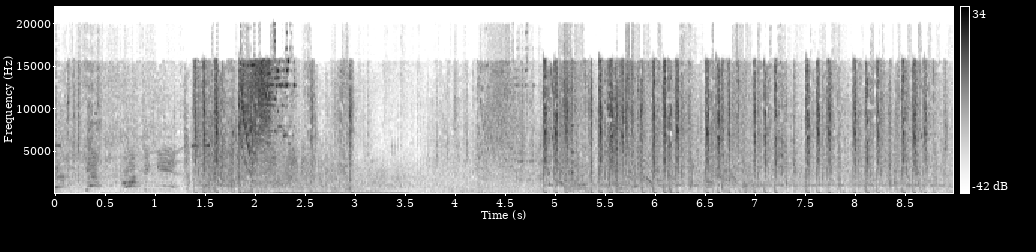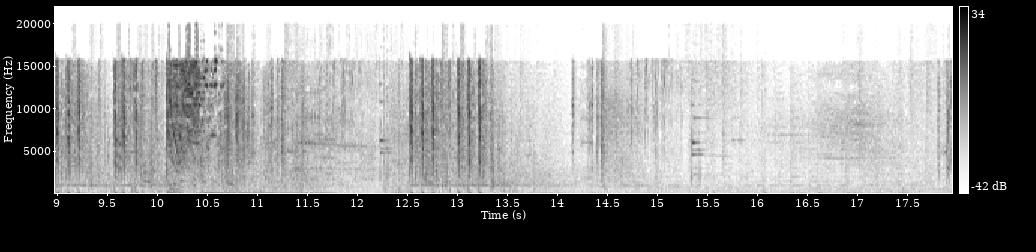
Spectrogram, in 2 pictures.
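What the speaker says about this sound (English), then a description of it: "AA guns ahead of us." Anti-aircraft guns in the video game Mass Effect 3 fire loud rapid volleys, dense rattling bursts with deep booming thuds, pausing briefly before resuming amid a heavy battle din.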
